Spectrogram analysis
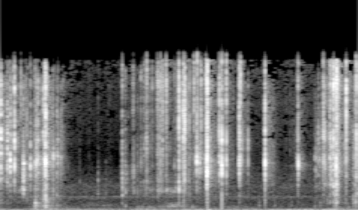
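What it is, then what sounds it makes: Bar soap being shaved. A small metal blade shaves a solid, hand-sized, glossy purple soap bar embossed "Speick" with an orange interior. Bright, crisp crackling and scraping bursts come in quick runs, with a short quiet stretch near the start before the shaving picks up again. The cuts are dry and thin, with almost no low end and no ring after each stroke.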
